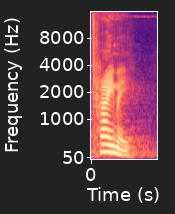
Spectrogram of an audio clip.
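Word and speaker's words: timey (τιμή): The Greek for honor is actually spelt time, or pronounced timey.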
